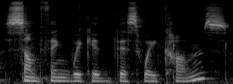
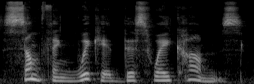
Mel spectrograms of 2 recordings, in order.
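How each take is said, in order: First: Soft and slow, marking the strong final beat on comes; rhythmic example. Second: Slow chanted spell, falling away on way; chanted, intone it like a magic spell; incantation chant. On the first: Teacher showing the line ends on a strong beat, soft and slow. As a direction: tap out each beat gently down to comes. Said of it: "like in that example we just saw". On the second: Chanted, teacher showing the sound of witch verse, slow incantation. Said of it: "It sounds like a magic spell or an incantation". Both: Shown as a demonstration.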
